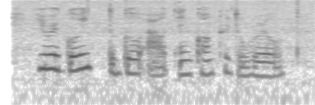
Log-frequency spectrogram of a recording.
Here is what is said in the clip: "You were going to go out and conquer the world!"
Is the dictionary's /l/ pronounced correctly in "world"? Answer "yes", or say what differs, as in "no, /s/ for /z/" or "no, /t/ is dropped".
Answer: yes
